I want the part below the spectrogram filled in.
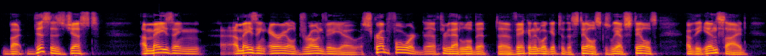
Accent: Oklahoma, United States; You know, growing up in Oklahoma, I mean, I have an affinity for these storms because I've been through several, and, in fact, I used to chase them.

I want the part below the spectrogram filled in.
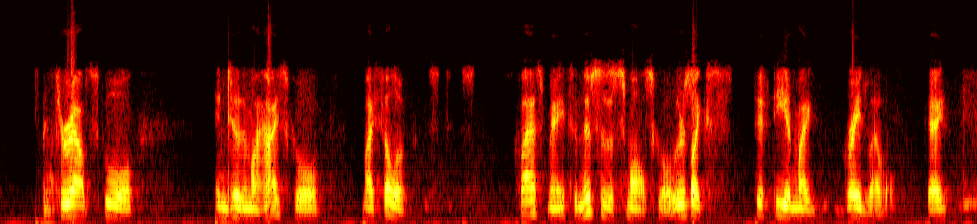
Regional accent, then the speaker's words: Missouri, United States; And I'm from Missouri, and I'm currently in Pennsylvania, but I'm from Missouri. I'm a Missourian, you know, a stubborn old mule.

